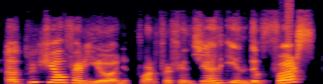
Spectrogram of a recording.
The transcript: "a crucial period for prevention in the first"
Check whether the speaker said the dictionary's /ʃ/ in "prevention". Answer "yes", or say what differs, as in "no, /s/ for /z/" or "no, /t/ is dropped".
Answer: no, /s/ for /ʃ/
